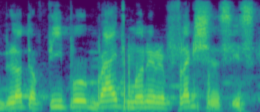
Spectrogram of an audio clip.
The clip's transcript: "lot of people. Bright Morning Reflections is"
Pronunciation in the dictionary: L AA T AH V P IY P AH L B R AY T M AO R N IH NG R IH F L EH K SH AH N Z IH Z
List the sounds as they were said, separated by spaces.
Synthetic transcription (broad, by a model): L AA T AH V P IY P AH L B R AY T M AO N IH R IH F L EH K SH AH N S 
